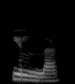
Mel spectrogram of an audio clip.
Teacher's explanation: Idgham artinya dilebur, yang tadinya semula kin dibaca langsung ditasdidkan ke huruf lamnya killa. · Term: idgham bila gunnah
